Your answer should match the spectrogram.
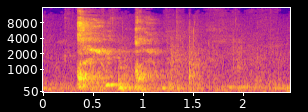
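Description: An audience member coughing in a quiet concert hall: one sharp cough about a third of a second in, followed by a couple of smaller coughs.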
